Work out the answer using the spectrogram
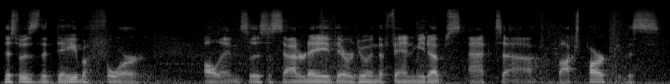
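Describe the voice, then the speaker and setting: A young man hosts a gaming stream and rambles through stories, acting out the voices of the people he quotes. His voice sits fairly low. Faint noise hums behind him. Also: steady tone, moderate pace, a bit bright. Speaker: streamer host. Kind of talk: casual chat while gaming.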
